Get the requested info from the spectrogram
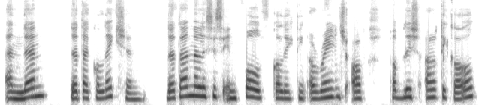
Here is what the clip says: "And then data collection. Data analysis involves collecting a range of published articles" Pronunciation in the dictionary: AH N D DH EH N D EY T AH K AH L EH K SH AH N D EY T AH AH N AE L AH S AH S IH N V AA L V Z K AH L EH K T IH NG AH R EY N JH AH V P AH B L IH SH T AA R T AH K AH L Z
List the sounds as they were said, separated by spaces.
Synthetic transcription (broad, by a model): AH N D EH N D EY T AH K AH L EH K SH AH N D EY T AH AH N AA L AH S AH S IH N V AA L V K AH L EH K T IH NG AH R EY N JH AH F P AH B L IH SH AA R T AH K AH L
